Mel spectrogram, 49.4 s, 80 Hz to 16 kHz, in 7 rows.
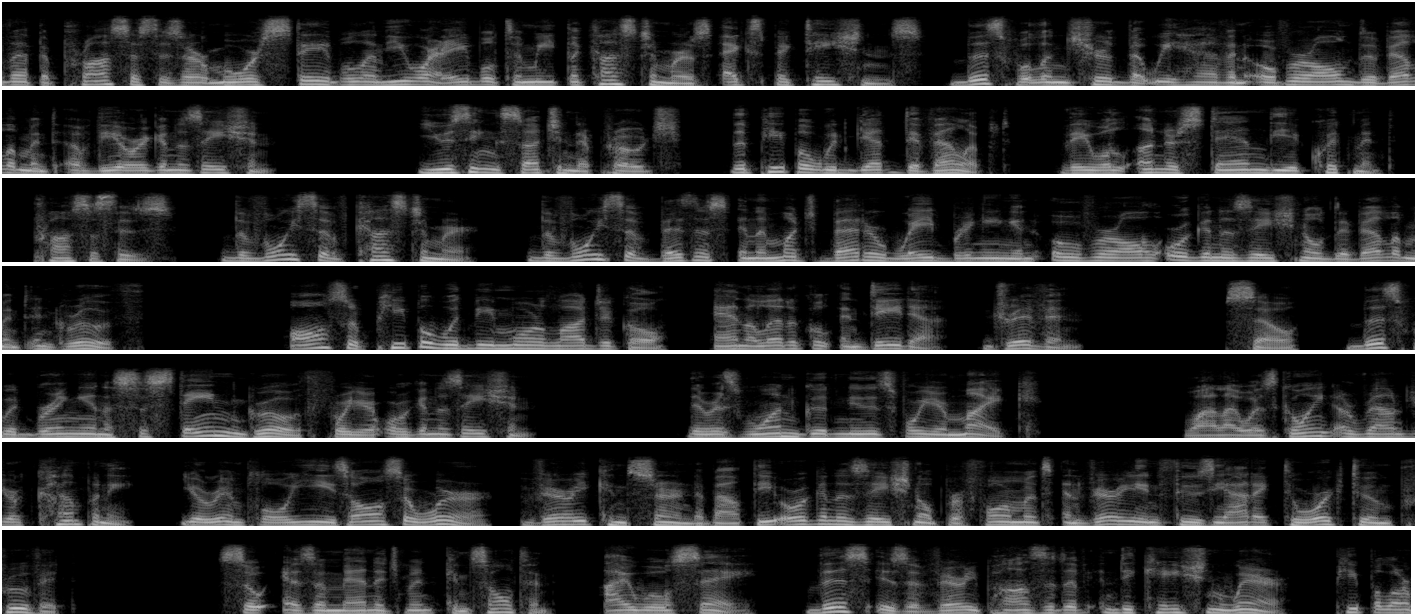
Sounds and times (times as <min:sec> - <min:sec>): Speech synthesizer: 0:00.0 - 0:08.5, 0:09.2 - 0:21.9, 0:22.6 - 0:26.6, 0:27.3 - 0:31.0, 0:31.7 - 0:33.5, 0:34.2 - 0:42.8, 0:43.5 - 0:49.4.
